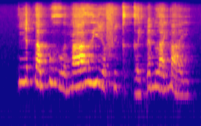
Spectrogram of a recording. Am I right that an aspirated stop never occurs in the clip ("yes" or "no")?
yes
